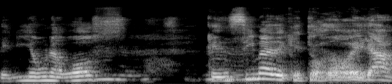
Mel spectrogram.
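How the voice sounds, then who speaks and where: A woman with a plain, everyday voice speaks at a medium pitch and a fairly slow pace, using lively intonation. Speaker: writer. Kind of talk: conversation at literary event. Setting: library event with audience.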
